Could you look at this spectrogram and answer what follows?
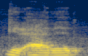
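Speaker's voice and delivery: ordinary talk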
